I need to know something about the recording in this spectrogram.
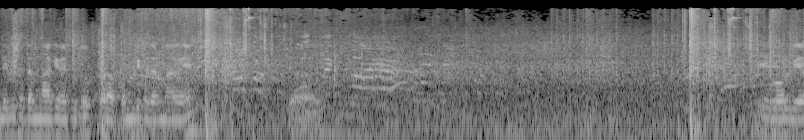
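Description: A rifle fires sharp single shots.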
